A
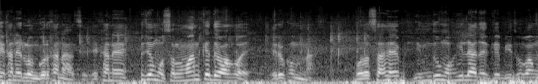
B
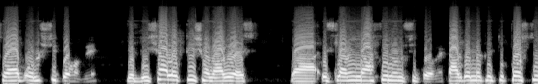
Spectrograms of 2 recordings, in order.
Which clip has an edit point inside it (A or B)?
A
